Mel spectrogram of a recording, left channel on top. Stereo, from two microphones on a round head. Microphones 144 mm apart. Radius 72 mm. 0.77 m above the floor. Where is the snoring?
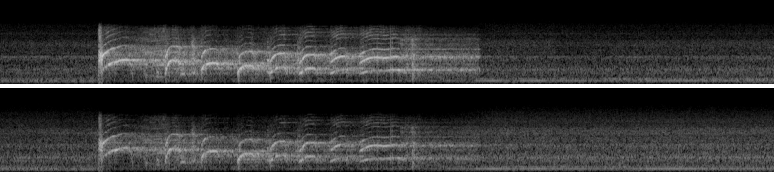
I don't hear snoring.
